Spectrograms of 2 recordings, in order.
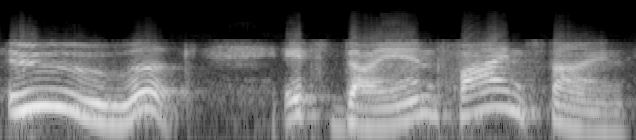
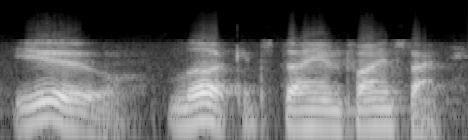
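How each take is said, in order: First: It sounds starstruck and admiring. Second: It sounds repulsed and disgusted.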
